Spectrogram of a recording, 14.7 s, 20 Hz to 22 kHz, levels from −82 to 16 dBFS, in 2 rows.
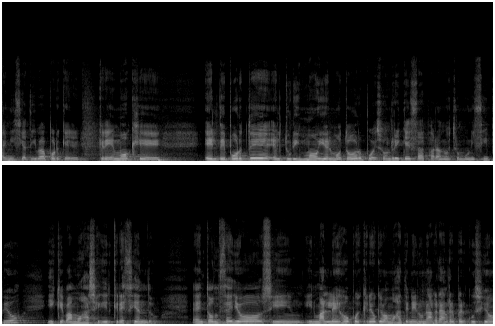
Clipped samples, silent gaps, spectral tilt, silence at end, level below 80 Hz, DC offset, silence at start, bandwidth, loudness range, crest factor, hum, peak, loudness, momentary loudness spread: under 0.1%; none; -5 dB/octave; 0 s; -66 dBFS; under 0.1%; 0 s; 15 kHz; 5 LU; 18 dB; none; -12 dBFS; -29 LUFS; 10 LU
